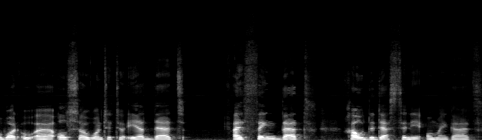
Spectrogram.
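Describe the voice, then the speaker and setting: Talking at a fairly slow pace with a Russian accent, a woman has a fairly high pitch and fairly even intonation. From former Soviet Union. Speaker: 3D artist and podcast host. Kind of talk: casual chat. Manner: halting.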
